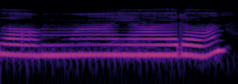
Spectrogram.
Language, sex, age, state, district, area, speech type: Odia, female, 18-30, Odisha, Malkangiri, urban, read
